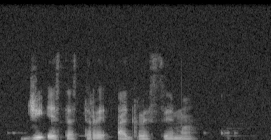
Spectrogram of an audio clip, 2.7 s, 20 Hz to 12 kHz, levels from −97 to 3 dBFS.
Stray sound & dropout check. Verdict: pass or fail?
pass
